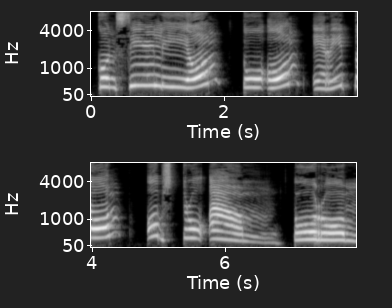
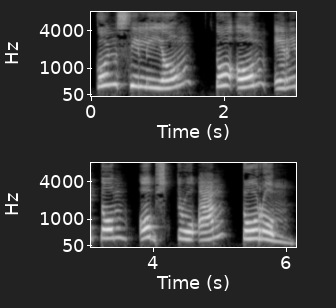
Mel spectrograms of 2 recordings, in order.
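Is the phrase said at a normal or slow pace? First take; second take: slow; normal. First: It is said slowly. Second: It is said at a normal speed.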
